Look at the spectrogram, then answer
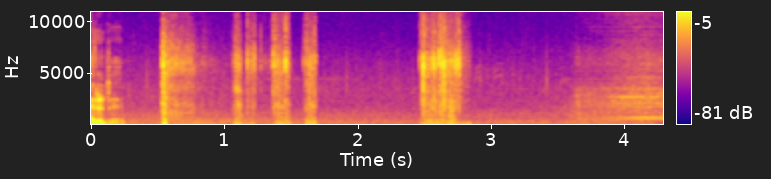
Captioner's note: zapping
